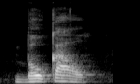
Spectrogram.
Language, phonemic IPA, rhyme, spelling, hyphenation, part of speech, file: Dutch, /boːˈkaːl/, -aːl, bokaal, bo‧kaal, noun, Nl-bokaal.ogg
- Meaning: 1. a glass jar for pickled vegetables etc 2. a goblet 3. a cup (trophy)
